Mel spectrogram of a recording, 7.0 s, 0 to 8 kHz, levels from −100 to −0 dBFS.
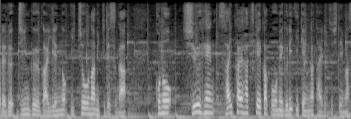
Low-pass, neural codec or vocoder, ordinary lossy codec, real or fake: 7.2 kHz; none; none; real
